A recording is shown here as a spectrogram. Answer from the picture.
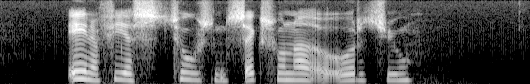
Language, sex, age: Danish, female, 24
